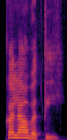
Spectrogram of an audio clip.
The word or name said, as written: कलावती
